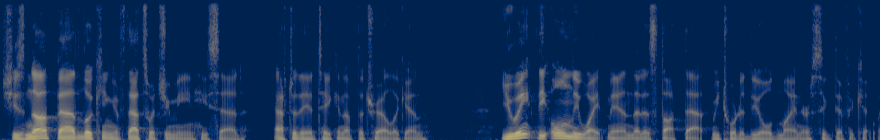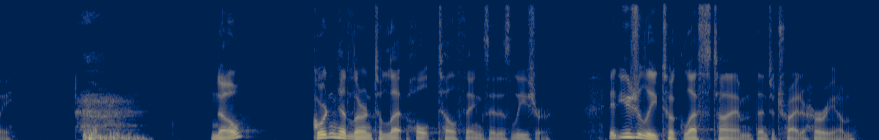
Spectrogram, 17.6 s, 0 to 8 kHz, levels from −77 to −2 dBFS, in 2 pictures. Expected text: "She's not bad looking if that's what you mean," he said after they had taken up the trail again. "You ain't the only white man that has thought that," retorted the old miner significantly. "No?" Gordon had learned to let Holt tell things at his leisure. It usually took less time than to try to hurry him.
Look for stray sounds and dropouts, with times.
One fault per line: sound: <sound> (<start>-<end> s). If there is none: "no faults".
sound: sniff (9.5-10.3 s)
